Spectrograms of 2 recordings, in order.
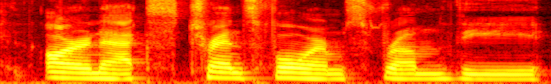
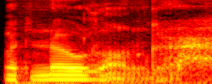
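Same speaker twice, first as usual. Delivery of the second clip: dragon's resolve; 4 semitones lower, 5 dB quieter than usual. Acted. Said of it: "as he says "no longer".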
